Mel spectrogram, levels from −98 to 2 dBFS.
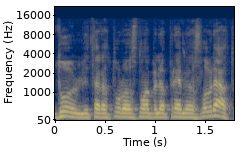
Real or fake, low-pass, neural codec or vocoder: real; 14.4 kHz; none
